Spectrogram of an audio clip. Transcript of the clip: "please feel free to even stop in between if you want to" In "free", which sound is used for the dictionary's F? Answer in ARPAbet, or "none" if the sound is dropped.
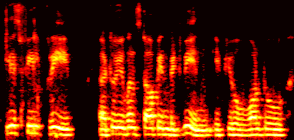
F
